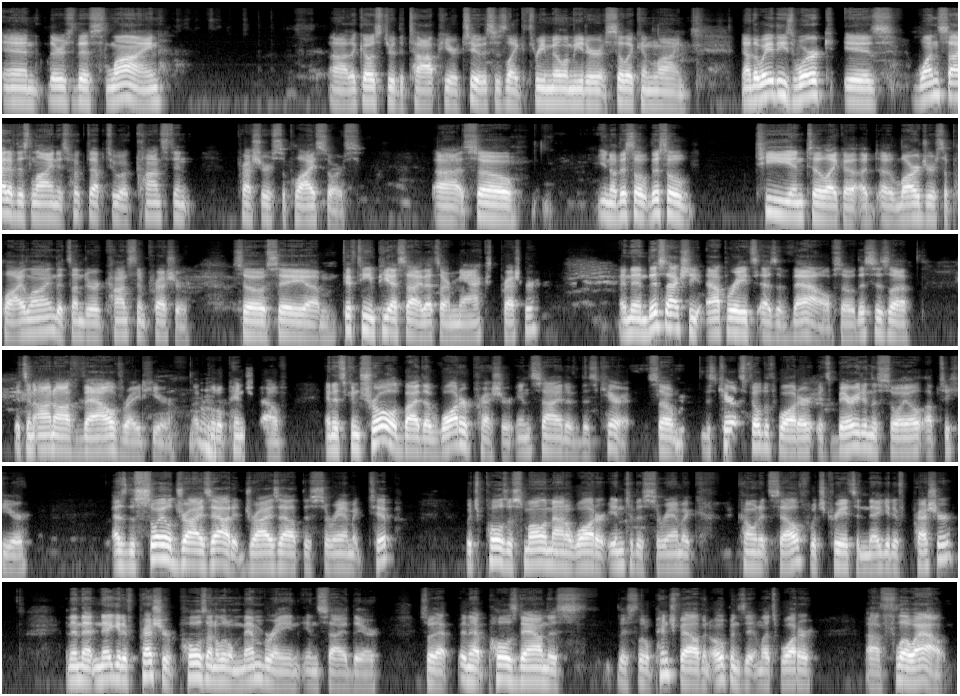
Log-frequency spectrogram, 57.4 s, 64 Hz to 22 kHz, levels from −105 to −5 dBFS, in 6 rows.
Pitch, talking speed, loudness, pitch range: 125 Hz, 185 wpm, -17 LUFS, 115-140 Hz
